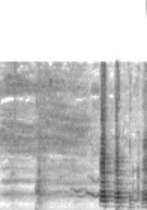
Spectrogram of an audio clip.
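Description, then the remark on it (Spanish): Sparkling water pours with a faint fizzy hiss, its tone rising as the glass fills, followed by a few bursts of breathy laughter toward the end. “Pero agüita en gas.”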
